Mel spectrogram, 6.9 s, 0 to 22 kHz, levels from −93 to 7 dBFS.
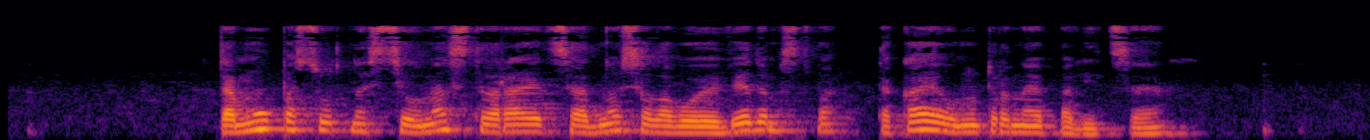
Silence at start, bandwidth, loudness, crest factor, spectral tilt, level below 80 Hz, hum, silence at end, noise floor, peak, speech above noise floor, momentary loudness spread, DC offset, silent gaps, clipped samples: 1.1 s; 11.5 kHz; -25 LUFS; 20 dB; -6 dB/octave; -68 dBFS; none; 0.9 s; -69 dBFS; -6 dBFS; 44 dB; 10 LU; under 0.1%; none; under 0.1%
